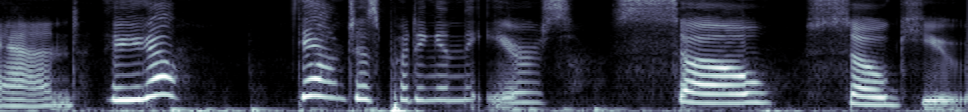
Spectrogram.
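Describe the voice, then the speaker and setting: A woman's very slow speech with big swings in loudness and audible room echo. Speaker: DIY craft YouTuber. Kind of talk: tutorial voiceover.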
